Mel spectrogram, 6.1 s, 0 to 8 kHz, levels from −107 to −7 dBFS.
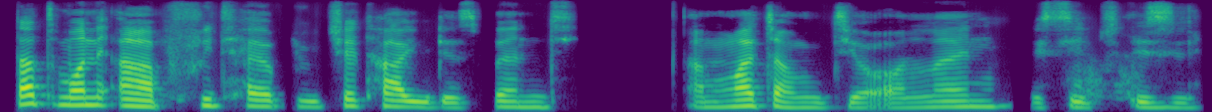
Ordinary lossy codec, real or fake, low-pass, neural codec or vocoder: none; fake; none; codec, 16 kHz, 4 kbps, X-Codec, HuBERT features, trained on balanced general audio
